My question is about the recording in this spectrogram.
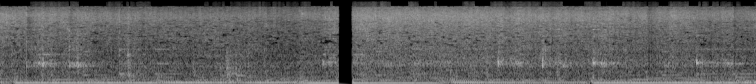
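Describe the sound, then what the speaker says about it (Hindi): A tempering fries in hot oil for lauki and chana dal, a loud continuous sizzle and hiss with stirring, broken by a brief silence partway through. "हम इसको हल्का सा तल रहे हैं ताकि इतना अच्छा सा फ्लेवर दे"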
